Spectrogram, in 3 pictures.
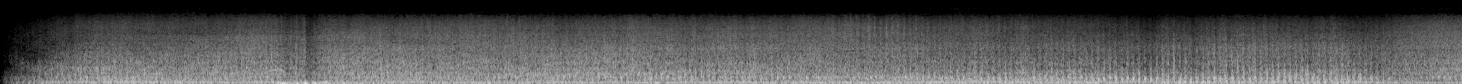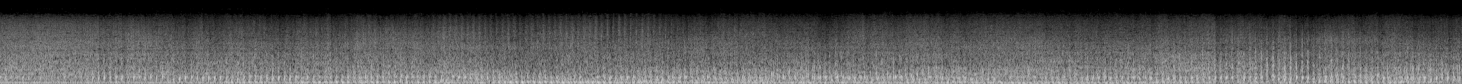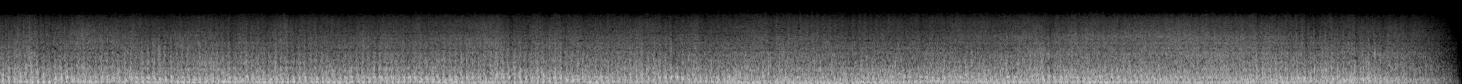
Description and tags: Black Hawk military attack helicopter. Army Special Forces troops in a mock demonstration in downtown Tampa Florida, May 2012.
